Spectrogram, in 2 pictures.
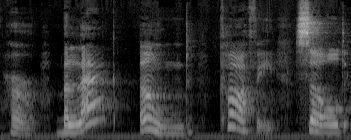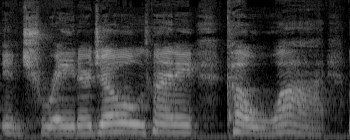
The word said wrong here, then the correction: Kahawa: Let me get the name right. It is Kahawa 1893.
